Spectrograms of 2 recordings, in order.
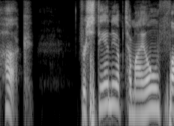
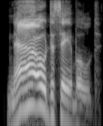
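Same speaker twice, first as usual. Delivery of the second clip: loud command; 9 dB louder, slower than usual. Real, not acted. Yelling at chatter.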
